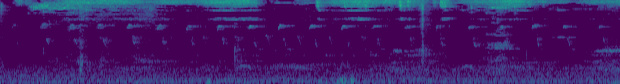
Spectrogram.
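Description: Small birds chirping in quick, repeated short calls over a low steady rumble, with a soft thump about three and a half seconds in.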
